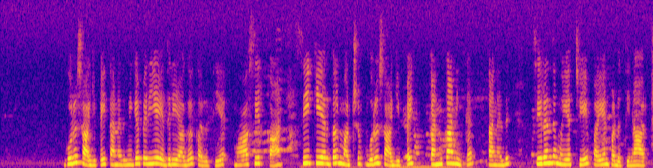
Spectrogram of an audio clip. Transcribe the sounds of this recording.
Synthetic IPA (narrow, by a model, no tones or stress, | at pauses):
ɡʊɾɯsaːɣɪpːɐɪt̪ɐnɐðɯmɪɣɐpːɛɾɪjɐɛðɪɾɪjaːɣɐkɐɾɯt̪ːɪjɐʋaːsɪɾkaːnsiːkːɪjɐɾɣɐɭmɐʈrɯmɡʊɾɯsaːɣɪpːɐɪkɐnkaːnɪkːɐt̪ɐnɐðɯ | sɪɾɐnd̪ɐmʊjɐɾt͡ʃɪjɐɪpːɐjɐnpɐɽɯt̪ːɪnaːɾ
